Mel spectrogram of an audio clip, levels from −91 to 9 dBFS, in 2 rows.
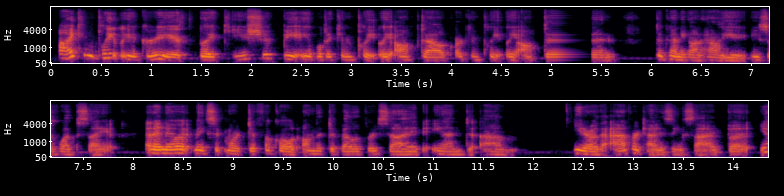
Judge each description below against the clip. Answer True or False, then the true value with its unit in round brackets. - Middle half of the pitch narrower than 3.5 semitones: False (4.2 semitones)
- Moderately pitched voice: True (165 Hz)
